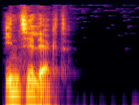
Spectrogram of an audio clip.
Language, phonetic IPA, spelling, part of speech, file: Russian, [ɪnʲtʲɪˈlʲekt], интеллект, noun, Ru-интеллект.ogg
- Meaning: brain, intellect, intelligence, mentality, nous, pate, reason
